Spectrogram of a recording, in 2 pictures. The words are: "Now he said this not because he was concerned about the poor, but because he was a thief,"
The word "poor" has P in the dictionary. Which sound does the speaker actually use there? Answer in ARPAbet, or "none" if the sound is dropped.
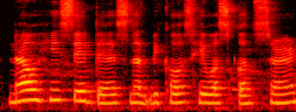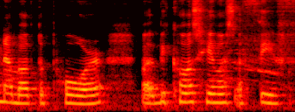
P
